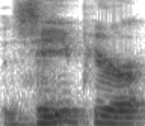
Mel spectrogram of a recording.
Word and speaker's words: Zapier: one side and Z zapier on the other side I sometimes say it wrong but it's make and zapier well both of them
